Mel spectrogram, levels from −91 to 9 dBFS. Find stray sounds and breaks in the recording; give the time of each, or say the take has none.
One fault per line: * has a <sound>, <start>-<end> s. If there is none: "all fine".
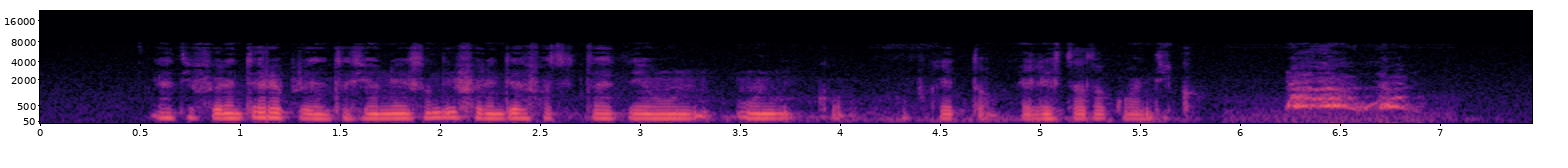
* has a bark, 6.2-6.9 s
